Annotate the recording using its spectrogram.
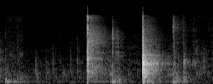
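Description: Two sharp plastic clicks about half a second apart, the second the louder, then a few lighter clicks: the side latches of a plastic toy display-and-carry case being snapped shut to lock it.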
